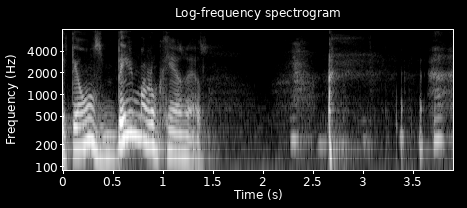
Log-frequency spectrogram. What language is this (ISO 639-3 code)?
por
